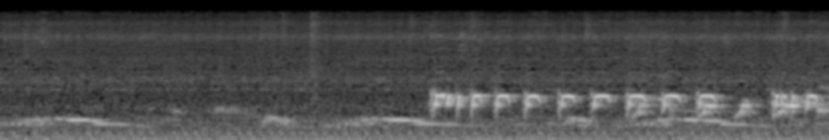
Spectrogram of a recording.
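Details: Local zebra dove singing, played to lure other zebra doves into song: soft low coos for three seconds, then a loud run of rapid, evenly spaced staccato notes, about eight clipped pulses in close sequence, with other quieter cooing beneath.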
